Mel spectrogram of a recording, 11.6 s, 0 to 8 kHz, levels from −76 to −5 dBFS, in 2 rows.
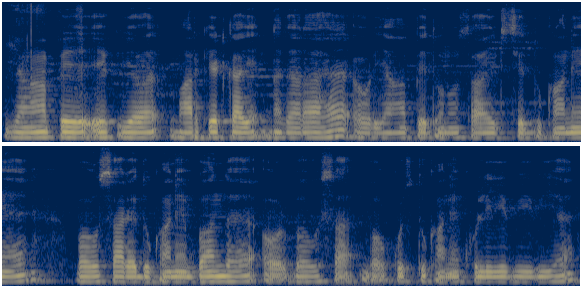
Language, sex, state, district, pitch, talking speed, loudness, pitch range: Angika, male, Bihar, Supaul, 110 Hz, 160 wpm, -32 LUFS, 105-110 Hz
